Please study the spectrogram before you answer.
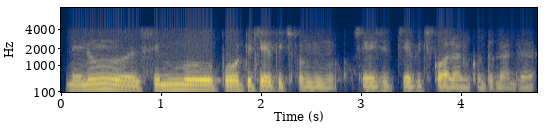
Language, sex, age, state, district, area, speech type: Telugu, male, 18-30, Telangana, Hanamkonda, urban, conversation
